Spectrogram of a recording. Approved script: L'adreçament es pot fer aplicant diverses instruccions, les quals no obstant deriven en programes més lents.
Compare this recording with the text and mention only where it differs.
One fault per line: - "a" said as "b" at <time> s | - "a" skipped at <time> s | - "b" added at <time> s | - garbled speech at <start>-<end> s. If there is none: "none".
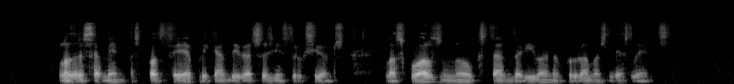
none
